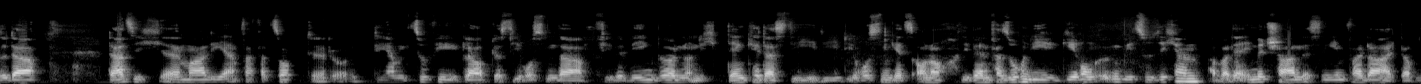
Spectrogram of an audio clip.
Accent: Germany; Ich auch als Deutscher, als ich da ankam, war ich echt schockiert.

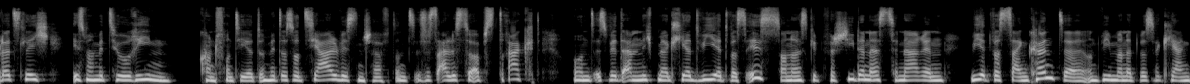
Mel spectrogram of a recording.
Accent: Austria; Ich bin aus Österreich, ich habe an der Uni Wien studiert. Mein Mann lebt in Wien

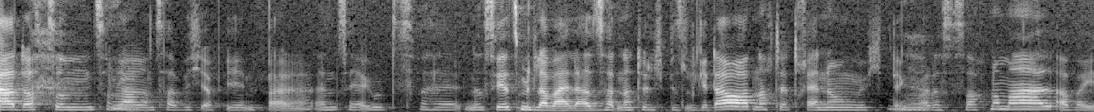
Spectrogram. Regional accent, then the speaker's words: Hamburg, Germany; Ja, genau. Ich bin aus Hamburg.

